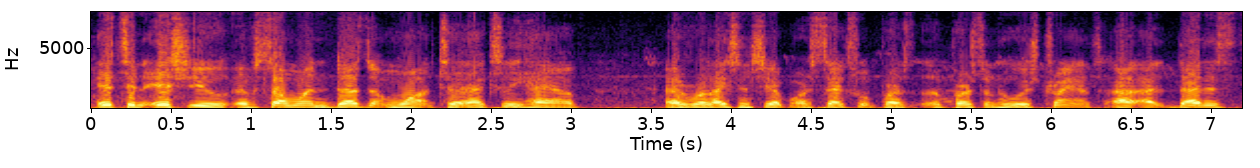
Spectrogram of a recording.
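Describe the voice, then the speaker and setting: A man with a somewhat high voice talks his way through a casual podcast monologue from the seat of a car. He is opinionated and rambles, often restarting his sentences. The recording is low quality, with a faint hum of background noise from the car and street. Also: a little mellow, rough recording. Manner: talkative, opinionated, with frequent restarts. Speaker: podcast host. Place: inside a car near a beach.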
